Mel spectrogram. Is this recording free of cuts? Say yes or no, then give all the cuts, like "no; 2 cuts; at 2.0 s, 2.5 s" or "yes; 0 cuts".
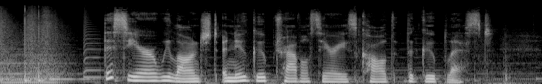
no; 1 cut; at 1.0 s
